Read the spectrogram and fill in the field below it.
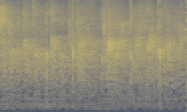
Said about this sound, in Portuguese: As palmas que louvam o Senhor Jesus meus irmãos.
